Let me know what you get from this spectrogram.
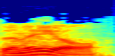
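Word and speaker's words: anneal: thought it was a television too no it's Anil a n n e a l you don't have to spell it all the kids are in bed by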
